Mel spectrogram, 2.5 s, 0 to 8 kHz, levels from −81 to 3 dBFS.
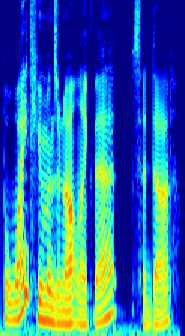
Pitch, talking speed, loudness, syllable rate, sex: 130 Hz, 220 wpm, -18 LUFS, 5.6 syllables/s, male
